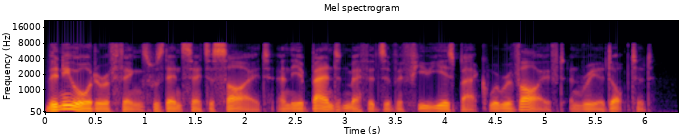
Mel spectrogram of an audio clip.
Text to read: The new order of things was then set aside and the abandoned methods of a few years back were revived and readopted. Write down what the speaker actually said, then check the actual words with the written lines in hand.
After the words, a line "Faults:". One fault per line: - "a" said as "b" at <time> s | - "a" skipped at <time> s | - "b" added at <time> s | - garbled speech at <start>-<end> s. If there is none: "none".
The new order of things was then set aside and the abandoned methods of a few years back were revived and readopted.
Faults:
none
